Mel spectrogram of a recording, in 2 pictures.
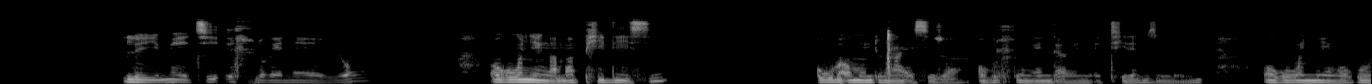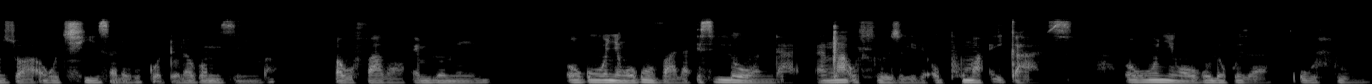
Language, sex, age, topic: North Ndebele, male, 18-24, health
